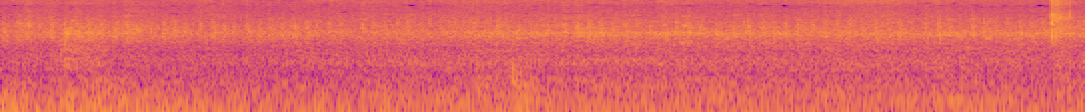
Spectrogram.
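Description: Heavy diesel bus engines running at low speed, a steady low rumble, with a short hiss near the end.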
